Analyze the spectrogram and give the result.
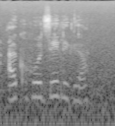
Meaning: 1. comparative degree of alkoholselig 2. inflection of alkoholselig: strong/mixed nominative masculine singular 3. inflection of alkoholselig: strong genitive/dative feminine singular
- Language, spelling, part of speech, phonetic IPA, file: German, alkoholseliger, adjective, [ˈalkohoːlˌzeːlɪɡɐ], De-alkoholseliger.ogg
